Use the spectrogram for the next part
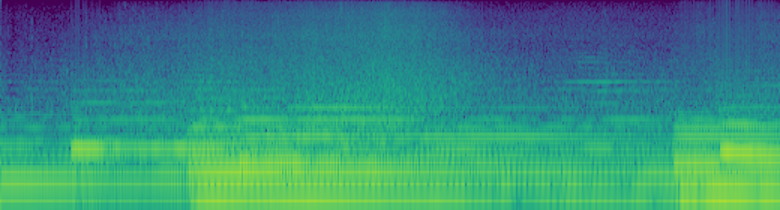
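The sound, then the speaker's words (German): Soft ocean surf at a sandy beach at sunset swells and rushes in the background beneath sustained, calm musical chords that shift a couple of times, with the waves rising to a gentle peak midway. “Spürst noch einmal das warme, goldene Licht der untergehenden Sonne auf deiner Haut, hörst das Rauschen des Meeres.”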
